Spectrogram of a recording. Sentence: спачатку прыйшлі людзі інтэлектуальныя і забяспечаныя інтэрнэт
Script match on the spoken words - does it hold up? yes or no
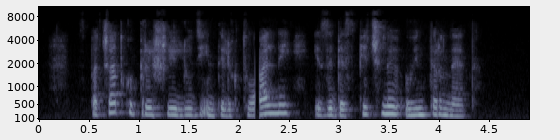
no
